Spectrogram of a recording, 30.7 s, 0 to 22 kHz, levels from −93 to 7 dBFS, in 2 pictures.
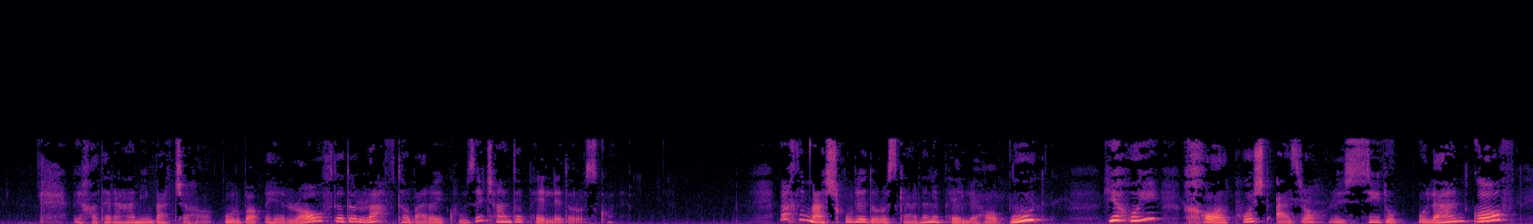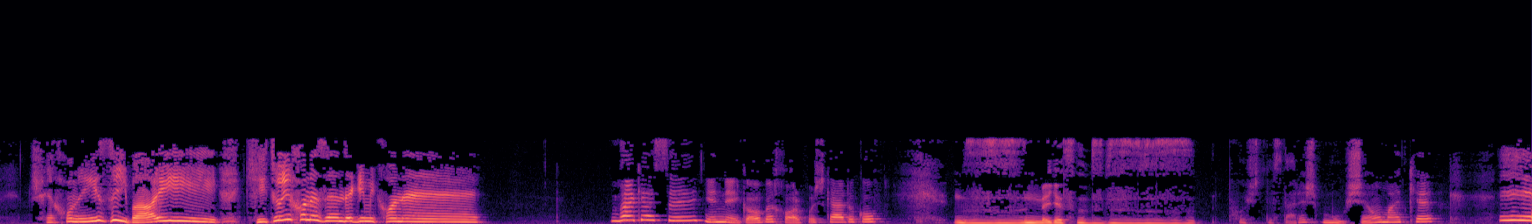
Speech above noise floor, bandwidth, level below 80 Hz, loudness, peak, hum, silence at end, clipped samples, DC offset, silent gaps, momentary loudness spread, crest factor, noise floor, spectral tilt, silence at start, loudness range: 44 dB; 8.8 kHz; -68 dBFS; -21 LUFS; -2 dBFS; none; 0 s; under 0.1%; under 0.1%; none; 21 LU; 20 dB; -65 dBFS; -5.5 dB/octave; 0.4 s; 16 LU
